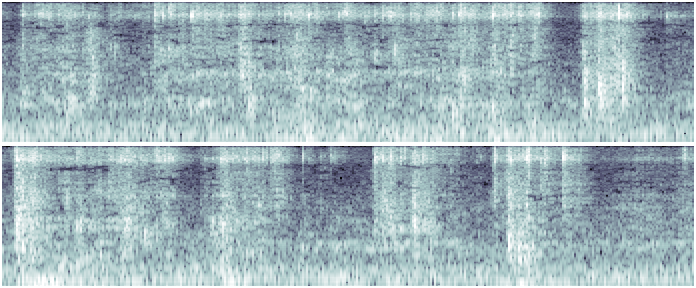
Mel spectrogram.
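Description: Near silence, with a few faint, soft dabs as a chopped onion-tomato topping is spread by hand over raw fish.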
